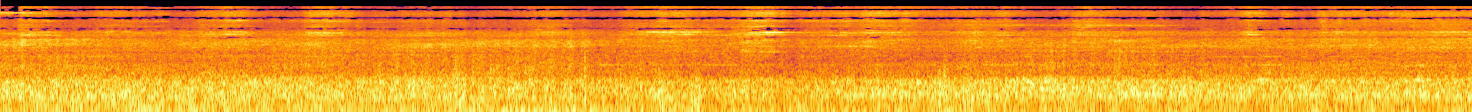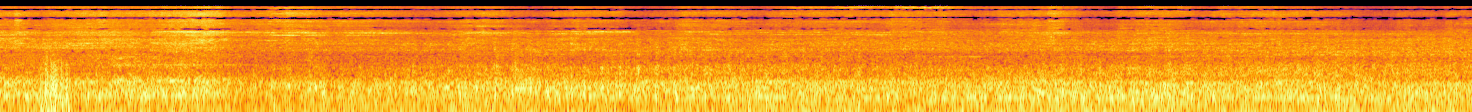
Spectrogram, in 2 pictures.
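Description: Freight cars of a manifest train rolling past on steel wheels: a steady low rumble of wheels on rail with high wheel squeal on and off, and a single sharp clank about fifteen seconds in.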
